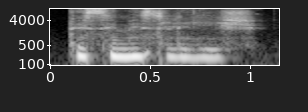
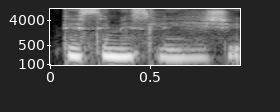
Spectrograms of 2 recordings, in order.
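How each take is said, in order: First: Anastasia's whispered challenge. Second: Said in the usual way. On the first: Acted. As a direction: whisper it, slower.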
